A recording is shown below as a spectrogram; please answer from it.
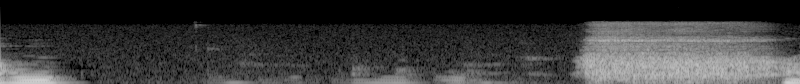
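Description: A man's voice trails off on a word, followed by faint low murmuring, then a loud breath blown out into a close microphone lasting about a second near the end.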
